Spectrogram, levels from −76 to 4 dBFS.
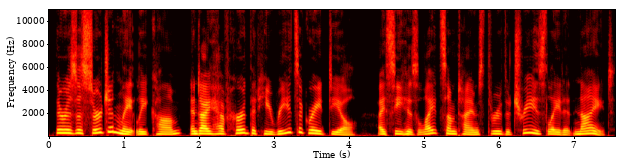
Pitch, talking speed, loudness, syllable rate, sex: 225 Hz, 205 wpm, -18 LUFS, 4.9 syllables/s, female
